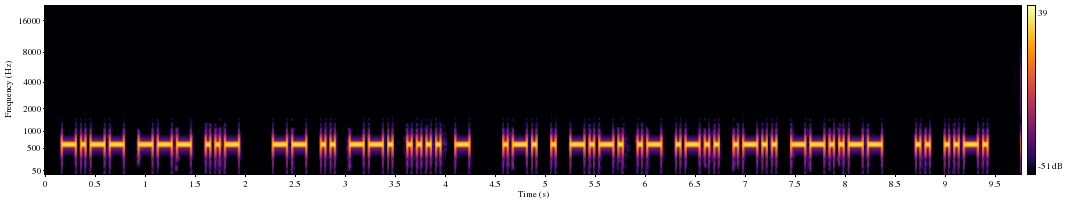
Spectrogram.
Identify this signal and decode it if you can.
Morse code, heard as a keyed tone, about 25 wpm, 600 Hz. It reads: YOU MIGHT RECALL, IF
